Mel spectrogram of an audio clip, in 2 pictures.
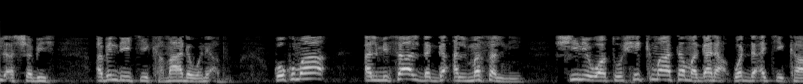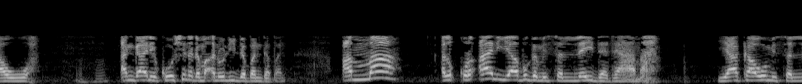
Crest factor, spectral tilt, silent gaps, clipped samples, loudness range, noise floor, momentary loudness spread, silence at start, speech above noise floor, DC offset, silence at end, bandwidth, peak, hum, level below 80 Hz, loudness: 18 dB; -10 dB/octave; none; under 0.1%; 2 LU; -59 dBFS; 11 LU; 0 s; 37 dB; under 0.1%; 0 s; 4 kHz; -4 dBFS; none; -64 dBFS; -22 LUFS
